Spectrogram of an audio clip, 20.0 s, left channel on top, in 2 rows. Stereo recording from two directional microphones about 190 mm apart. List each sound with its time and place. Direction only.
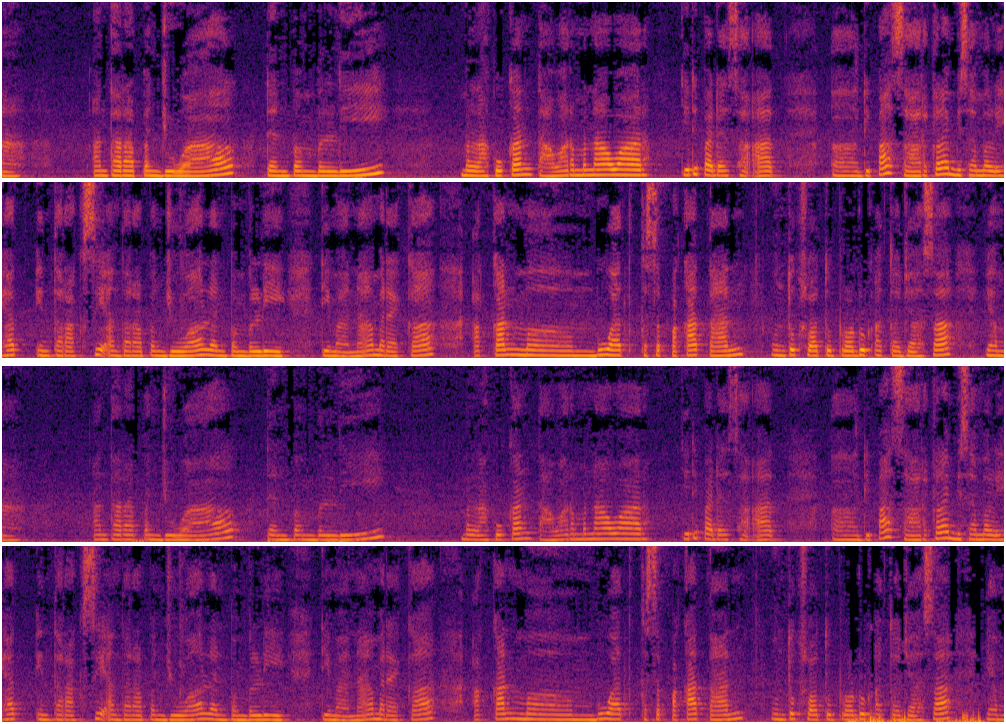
0.9 s a woman's voice: 30° left (ahead or behind)
4.6 s a woman's voice: 30° left (ahead or behind); by 20.0 s 15° left (ahead or behind)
